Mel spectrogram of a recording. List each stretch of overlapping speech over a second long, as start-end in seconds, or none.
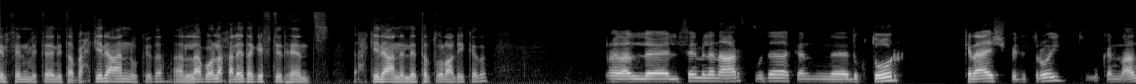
none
